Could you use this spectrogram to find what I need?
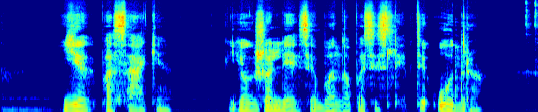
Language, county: Lithuanian, Kaunas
